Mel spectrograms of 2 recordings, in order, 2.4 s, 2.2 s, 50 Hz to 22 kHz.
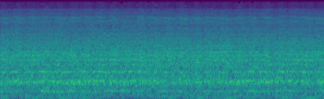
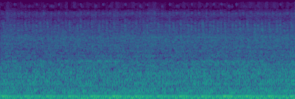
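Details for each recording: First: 2014 supercharged Audi S4, cranked after the owner's own repair following a check engine light. It cranks steadily at about three beats a second but won't fire; it starts only after being given a little gas. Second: 2014 Audi S4 supercharged, after reconnecting unplugged sensors, check engine and TPMS lights on: steady even idle with low drone and light fine ticking, normal direct-injection injector rattle, engine running healthy.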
